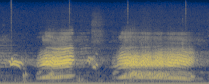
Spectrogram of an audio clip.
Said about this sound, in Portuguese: A história de um jegue muito bravo Que me deixou num beco sem saída Eu vinha vindo para casa descansar O jegue estava no portão que me pegar Quando me viu foi murchando as orelhas Mostrando os dentes e começou a relinchar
